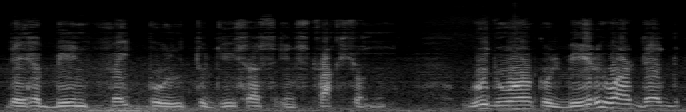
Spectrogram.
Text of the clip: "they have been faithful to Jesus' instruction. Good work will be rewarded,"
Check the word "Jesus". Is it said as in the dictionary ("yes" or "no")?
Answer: no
